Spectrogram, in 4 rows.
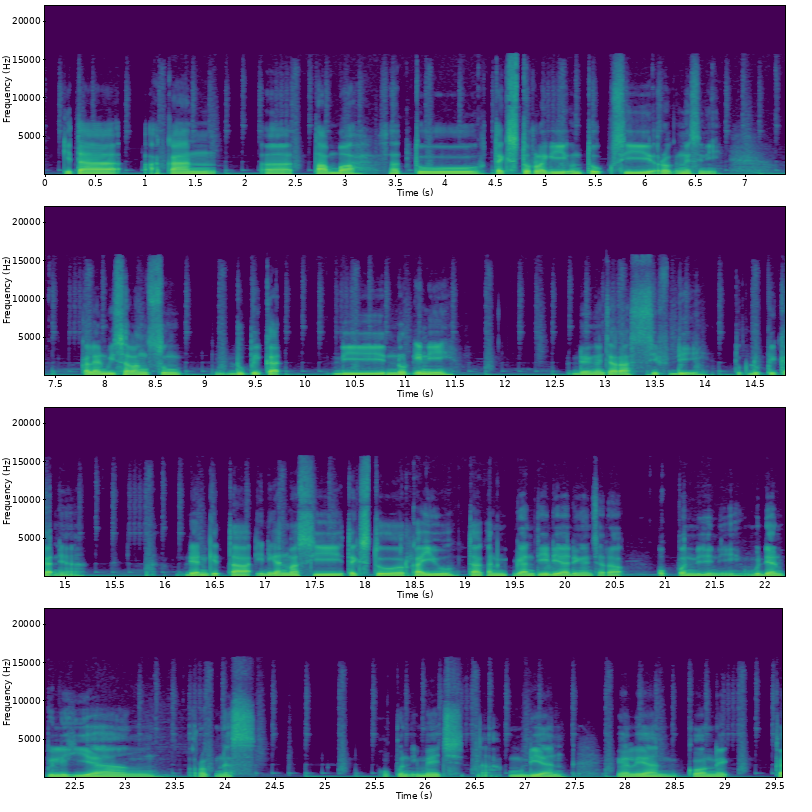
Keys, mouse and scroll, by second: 15.9 middle click.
